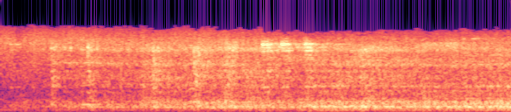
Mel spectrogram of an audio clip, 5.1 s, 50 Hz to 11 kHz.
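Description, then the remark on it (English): A steady, noisy rumble of a Number 5 city bus in street traffic, heard while riding on top of the bus, a dense hiss and drone with small bumps and rattles rising briefly, with no talking throughout. “Riding home like this on top of a bus?”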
